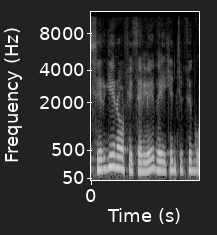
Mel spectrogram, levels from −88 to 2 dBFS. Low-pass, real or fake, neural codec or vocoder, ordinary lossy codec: 10.8 kHz; fake; codec, 44.1 kHz, 7.8 kbps, DAC; AAC, 48 kbps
